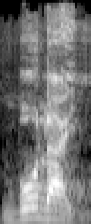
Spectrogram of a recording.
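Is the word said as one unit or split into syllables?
one unit. The word is said smoothly as one unit.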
